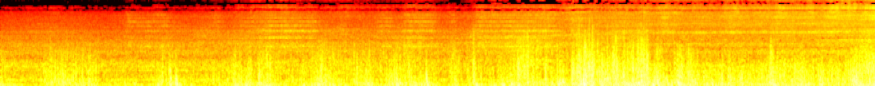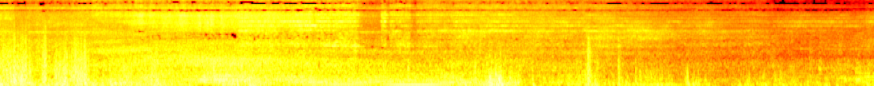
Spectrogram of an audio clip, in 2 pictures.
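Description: Railway train passing, its wheels clacking over rail joints and squealing, loudest in the middle stretch before fading away.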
